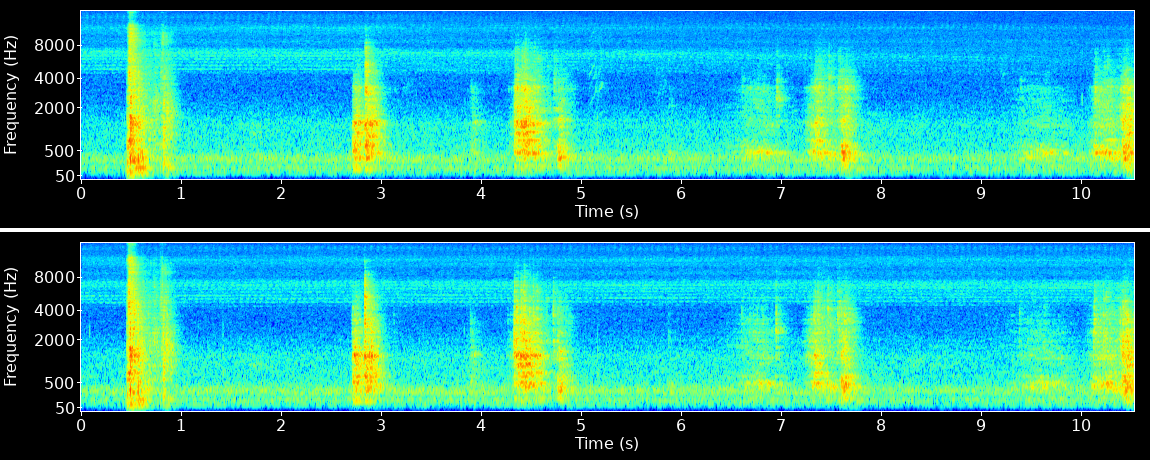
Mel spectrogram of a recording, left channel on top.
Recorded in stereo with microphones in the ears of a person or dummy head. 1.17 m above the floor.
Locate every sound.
0.5 s a splash: 25° right (ahead or behind), 1.0 m
2.7 s a drawer: 80° right, 1.6 m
